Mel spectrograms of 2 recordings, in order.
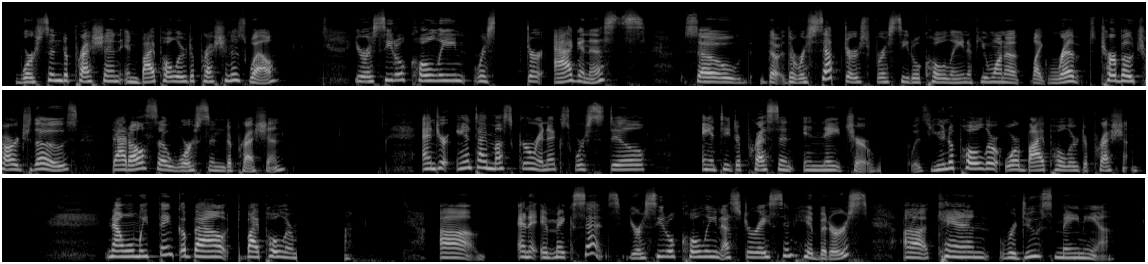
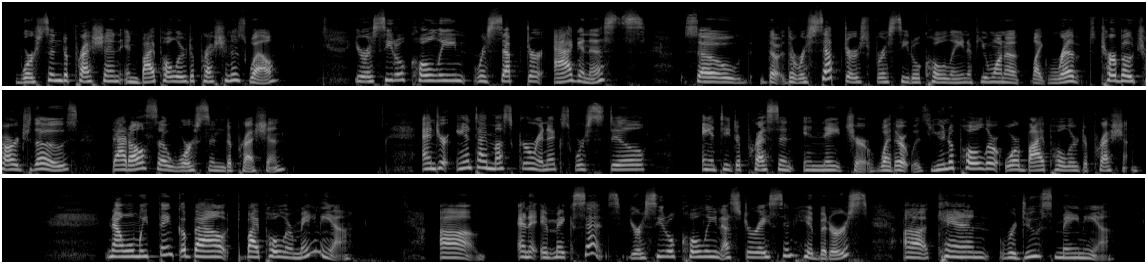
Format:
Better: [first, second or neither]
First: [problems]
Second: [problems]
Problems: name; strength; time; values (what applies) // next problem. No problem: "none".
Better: second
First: audio cutting out; at 5 s, at 20 s and at 26 s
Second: none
